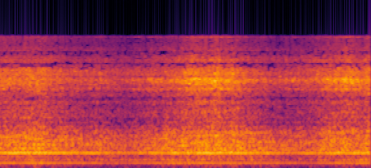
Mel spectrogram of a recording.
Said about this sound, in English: A few minutes later, she heard a low, throbbing roar, and around a bend in the road, the first heavy trucks of a long German motor convoy roared into view.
